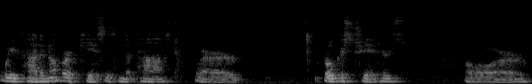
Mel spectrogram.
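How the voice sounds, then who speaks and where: Pitch varies in an ordinary way. Room echo is audible. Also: man. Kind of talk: public information talk. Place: office. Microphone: phone near.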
